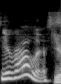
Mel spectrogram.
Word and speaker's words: Yerales: It's Yerales, yes.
